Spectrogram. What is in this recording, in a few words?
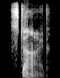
"stipe", British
